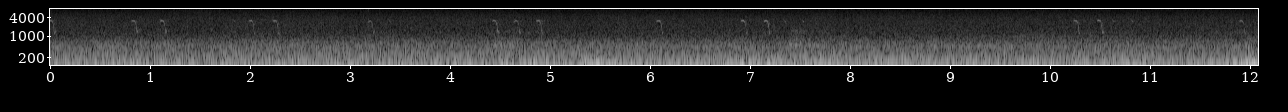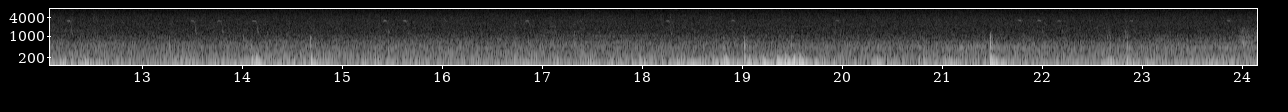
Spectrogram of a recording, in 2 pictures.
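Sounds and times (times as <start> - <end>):
male and female birds calling near their nest in a pitch pine area: 0.0 - 2.4, 4.3 - 5.1, 6.0 - 7.8, 10.0 - 19.2, 21.1 - 24.1
steady low noise: 0.0 - 24.1.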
